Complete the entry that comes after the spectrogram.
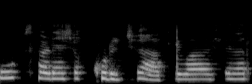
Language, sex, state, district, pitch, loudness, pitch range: Marathi, female, Maharashtra, Pune, 255 Hz, -27 LUFS, 240-275 Hz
